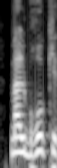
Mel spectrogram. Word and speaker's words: Malbrook: Malbrook étant maintenant la prononciation universellement établie pour cette chanson sous l'influence de ce duc français.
